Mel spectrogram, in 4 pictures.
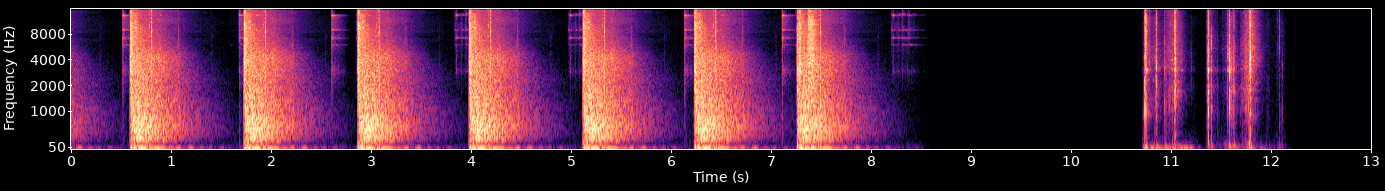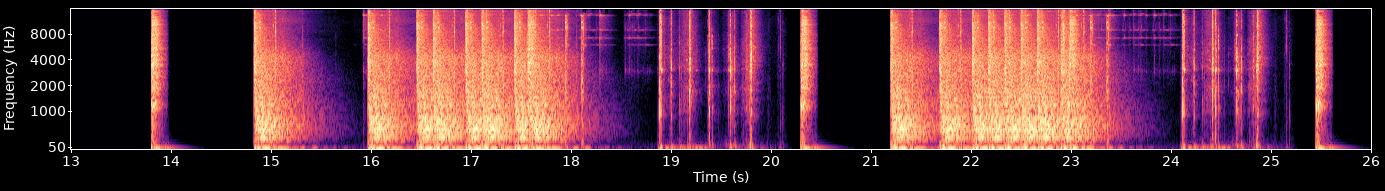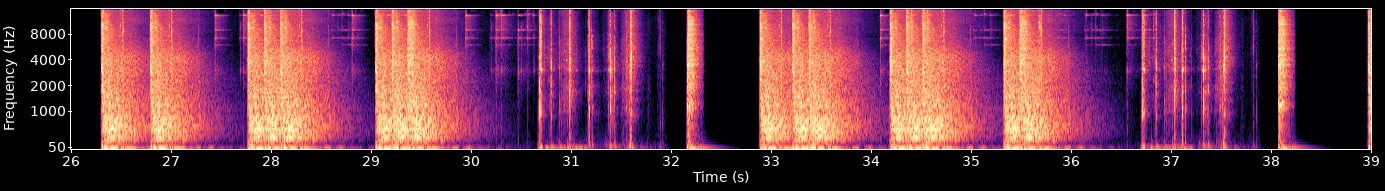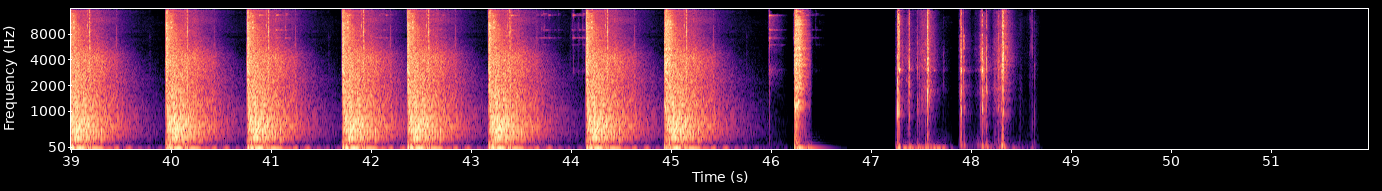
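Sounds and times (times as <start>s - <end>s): pistol shots: 0.0s - 8.0s, 14.8s - 18.2s, 21.2s - 23.6s, 26.3s - 30.2s, 32.9s - 36.3s, 39.0s - 45.7s.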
